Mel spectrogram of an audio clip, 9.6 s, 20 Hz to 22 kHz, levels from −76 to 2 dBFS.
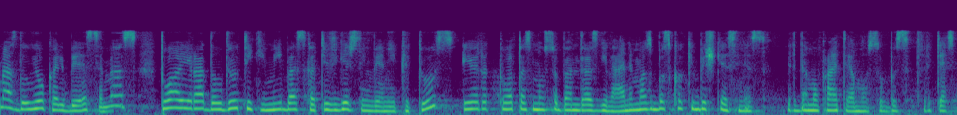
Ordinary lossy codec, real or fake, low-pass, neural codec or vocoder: AAC, 96 kbps; fake; 7.2 kHz; codec, 16 kHz, 1.1 kbps, Voila-Tokenizer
